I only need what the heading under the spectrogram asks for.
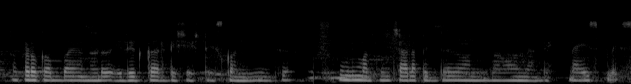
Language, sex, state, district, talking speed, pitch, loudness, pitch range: Telugu, female, Telangana, Nalgonda, 160 wpm, 185 Hz, -40 LUFS, 180-190 Hz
